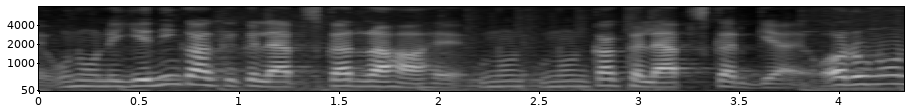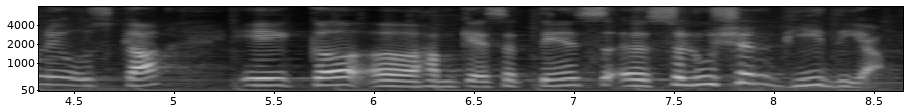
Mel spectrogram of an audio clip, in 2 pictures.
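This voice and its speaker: Woman, Pakistani Urdu accent, news show host, measured formal delivery, light fillers, faint background music. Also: mid-range voice. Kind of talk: scripted news talk show intro.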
